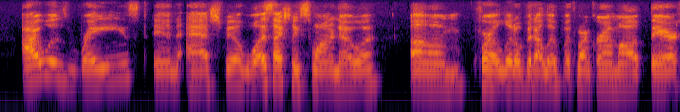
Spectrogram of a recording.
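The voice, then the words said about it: Slight Southern twang. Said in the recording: “You have a little twang to your voice.”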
